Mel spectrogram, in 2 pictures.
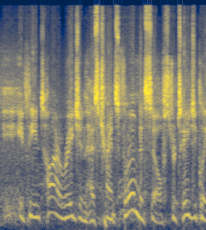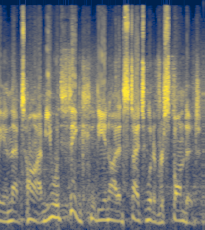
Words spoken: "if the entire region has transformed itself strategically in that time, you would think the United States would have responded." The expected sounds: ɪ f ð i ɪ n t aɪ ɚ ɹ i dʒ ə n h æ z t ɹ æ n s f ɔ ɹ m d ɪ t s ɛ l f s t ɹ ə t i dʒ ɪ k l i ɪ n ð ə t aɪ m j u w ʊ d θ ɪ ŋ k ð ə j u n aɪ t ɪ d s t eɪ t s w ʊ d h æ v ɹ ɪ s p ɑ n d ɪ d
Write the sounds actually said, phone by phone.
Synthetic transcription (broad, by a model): ɪ f ð i ɪ n t aɪ ɚ ɹ i dʒ ə n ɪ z t ɹ æ n s f ɔ ɹ m d ɪ t s ɛ l f s t ɹ ə t i dʒ ɪ k l i ɪ n ð ə t aɪ m j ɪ w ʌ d θ ɪ ŋ k ð ə j u n aɪ t ɪ d s t eɪ t s w ʊ d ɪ v ɹ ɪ s p ɑ n d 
